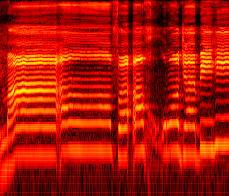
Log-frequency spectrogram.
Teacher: الفی مد ہے، اور ان پہ تو اخفا ہو رہا ہے، 2 زبر تنوین کے بعد فا آ گیا حروف اخفا میں سے، تو ادھر آواز کو ناک میں چھپا کر پڑھنا ہے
